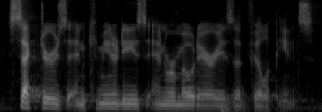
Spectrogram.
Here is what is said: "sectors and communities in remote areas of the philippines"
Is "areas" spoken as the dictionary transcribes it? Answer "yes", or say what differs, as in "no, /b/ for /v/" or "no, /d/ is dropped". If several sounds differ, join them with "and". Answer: yes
